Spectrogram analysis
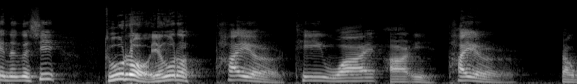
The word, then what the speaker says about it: Tyre: 남쪽에 있는 것이 두로, 영어로 Tyre, T-Y-R-E, Tyre라고 발음합니다.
